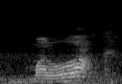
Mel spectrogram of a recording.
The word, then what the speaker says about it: malak: King in English is pronounced malak. Malak in the ancient. Ma, la, ka. Without the A right here, you have the connector, you cut off the A right here. Malak. That's how you say king, like Yahushua is our king.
